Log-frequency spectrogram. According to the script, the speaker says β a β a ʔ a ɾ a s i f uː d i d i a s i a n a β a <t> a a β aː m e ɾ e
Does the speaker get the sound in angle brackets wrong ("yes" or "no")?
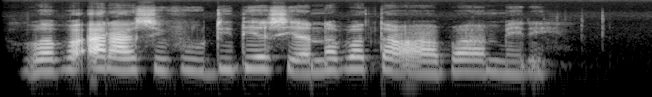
no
